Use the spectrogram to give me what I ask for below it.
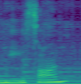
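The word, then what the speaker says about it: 兄さん: They also want me to tell you that Nii-san is pronounced Ni-san, and Nee is pronounced Ne-san.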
